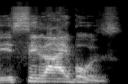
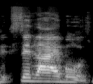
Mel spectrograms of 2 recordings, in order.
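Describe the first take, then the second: First: "syllables" as sil-EYE-bles, slow and hushed; mispronounced syllables. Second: "syllables" as sil-EYE-bles, a bit louder; mispronounced syllables. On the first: Host whispering the wrong "syllables". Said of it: "DJ Countryman was telling me". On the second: Mimicking Countryman's wrong "syllables". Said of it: "He said". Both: Retold or imitated.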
